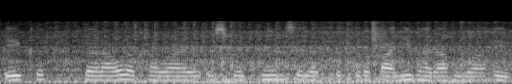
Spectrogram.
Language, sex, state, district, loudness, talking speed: Hindi, female, Jharkhand, Jamtara, -15 LUFS, 165 wpm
